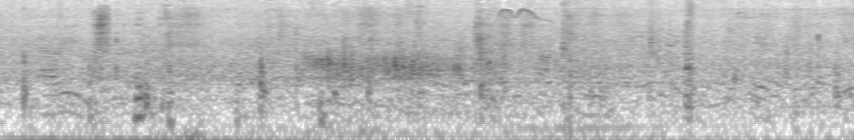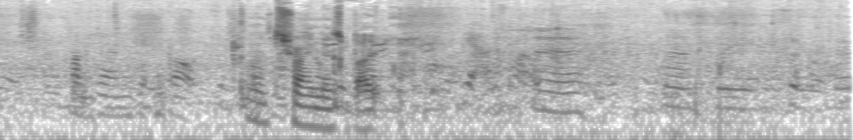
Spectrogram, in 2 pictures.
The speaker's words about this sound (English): Oh, the foot ferry is working today. Last time we came down here, it wasn't working.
